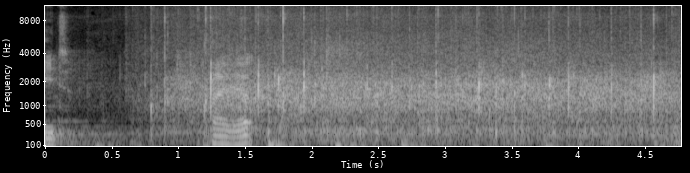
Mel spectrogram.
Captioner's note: audience applauding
